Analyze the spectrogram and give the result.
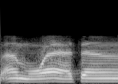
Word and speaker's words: أمواتا: أمواتا ف، عندنا أمواتا نون التنوين اللي هنا أهي، أنا بنطق في الآخر بعد التنوين بنطق نون ساكنة، أمواتا هي ما بتتكتبش لكن إيه تنطق، فأقول أمواتا نون التنوين دي جه بعدها الفاء من حروف الإخفاء، فبخفي نون التنوين عند الفاء وأقول أمواتا فاء أمواتا فاء كده.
